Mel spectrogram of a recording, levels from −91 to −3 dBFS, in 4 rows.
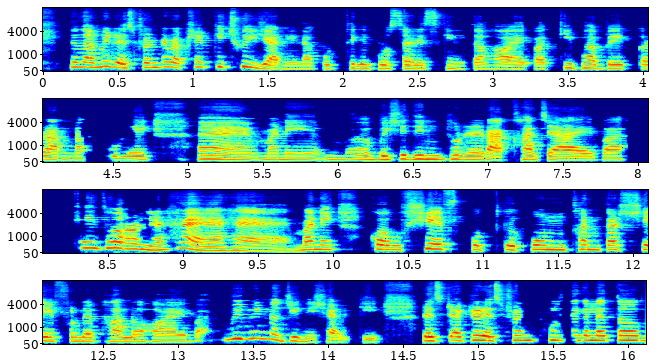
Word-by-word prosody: কিন্তু 275 -1 -1
আমি 285 - +1
রেস্টুরেন্টের 255 +4 0
ব্যবসায় 275 +3 -4
কিছুই 285 0 0
জানি 175 -2 +1
না। - - -3
কোত্থেকে 205 +2 -4
গ্রোসারি 195 -1 -2
কিনতে 175 -1 -6
হয় 170 -2 -1
বা 175 - -1
কিভাবে 220 -2 -2 0.2
ক - - -19
রান্না 185 -1 -1 0.2
করে 190 0 -4 0.4
হ্যাঁ, 210 -3 +4 0.2
মানে 185 0 -3 0.4
আ - - -3
বেশি 195 +3 +2
দিন 220 - +4
ধরে 205 -3 0
রাখা 170 +4 +1
যায় 180 -1 +4
বা 190 - +2 0.5
এই 335 - +2
ধরনের 285 -10 +4
হ্যাঁ, 230 -10 +7
হ্যাঁ, 175 -4 +3 0.2
মানে 245 +1 +4 0.3
ক - - -9 0.3
সেফ 280 -2 +6
কত 240 -1 -2 0.3
কোনখানকার 240 0 +1
সেফ 230 -3 +3
হলে 215 -1 +1
ভালো 205 -1 0
হয় 185 0 -1
বা - - -5 0.2
বিভিন্ন 355 -1 +2
জিনিস 190 -6 -1
আরকি। 165 0 -10 0.4
রেস্টুরেন্ট 230 0 +4
একটা 270 +3 +6
রেস্টুরেন্ট 260 +2 0
খুলতে 270 -1 -3
গেলে 260 -1 +4
তো 265 - +6
220 Hz, 180 wpm, -23 LUFS, 190-255 Hz, 0.5 s, হ্যাঁ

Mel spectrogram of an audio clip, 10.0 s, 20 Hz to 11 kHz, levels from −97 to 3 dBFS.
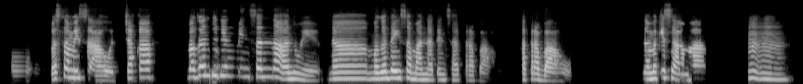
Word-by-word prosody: oo, 185 -1 -19 0.3
basta 255 +7 +1
may 285 -1 +1
sahod. 185 -8 +1
Tsaka 300 +3 +2 0.5
maganda 370 +4 +3
din 360 -1 -3
minsan 325 0 0
na 295 -6 +5
ano 240 -1 +2
eh, 185 -3 -7
na 250 +1 +3
maganda 260 +3 +4
yung 275 0 +2
samahan 215 -6 +2
natin 210 0 -7
sa 200 -2 -8
trabaho, 185 -5 -10 0.4
katrabaho 190 -7 +1 0.9
na 235 +1 +4
makisama, 235 -7 +1 0.7
mm. 230 -4 -4
240 Hz, 130 wpm, -25 LUFS, 205-280 Hz, 0.9 s, na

